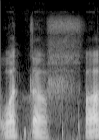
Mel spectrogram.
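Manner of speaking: quiet muttering under the breath. Retelling a reaction to a strange voice on the radio, murmuring. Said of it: "I just murmured".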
